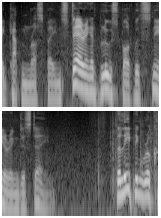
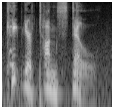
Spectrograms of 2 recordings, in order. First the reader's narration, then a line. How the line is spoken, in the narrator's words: snapped Rossbane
